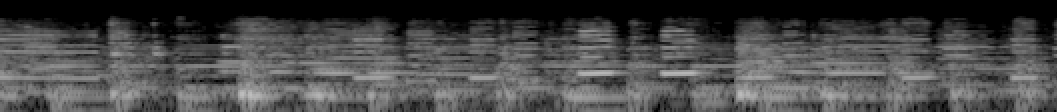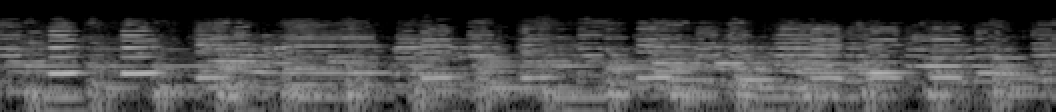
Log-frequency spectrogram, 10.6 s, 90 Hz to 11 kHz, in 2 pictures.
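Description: Swing-era Chicago-style jazz played from a 1938 shellac 78 rpm record: a clarinet solo over a rhythm section of piano, tenor guitar, string bass and drums, with a steady beat. The sound is cut off above the middle treble, as on an old disc.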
